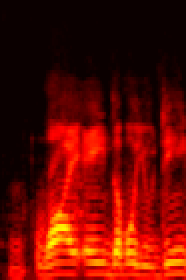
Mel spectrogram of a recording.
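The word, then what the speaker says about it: יד: And it's spelled in our English Y-A-W-D, pronounced yawd. Like a southerner would say, I've gone out my backyard.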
